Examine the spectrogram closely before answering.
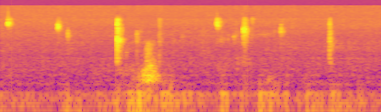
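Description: Faint, scattered pops and crackles of semolina-and-coconut snack balls deep-frying in hot oil in a kadai, about a dozen short ticks with no steady sizzle.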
